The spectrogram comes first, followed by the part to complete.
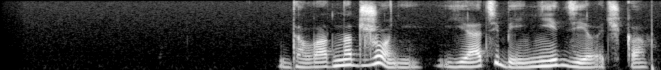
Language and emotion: Russian, angry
